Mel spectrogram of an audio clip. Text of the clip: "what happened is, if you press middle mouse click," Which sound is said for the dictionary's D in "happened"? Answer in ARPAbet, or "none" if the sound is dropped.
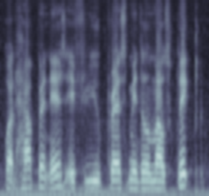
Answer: none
